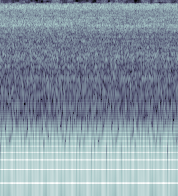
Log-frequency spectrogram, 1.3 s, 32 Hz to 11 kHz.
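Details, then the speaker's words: Cold idle of a rebuilt crash-damaged VT Clubsport V8: steady, deep, even rumble with no top-end tapping. The lifter tick heard on the previous start, from a stuck lifter that pumped up as coolant warmed, is gone; normal cold idle. "No dramas this time."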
